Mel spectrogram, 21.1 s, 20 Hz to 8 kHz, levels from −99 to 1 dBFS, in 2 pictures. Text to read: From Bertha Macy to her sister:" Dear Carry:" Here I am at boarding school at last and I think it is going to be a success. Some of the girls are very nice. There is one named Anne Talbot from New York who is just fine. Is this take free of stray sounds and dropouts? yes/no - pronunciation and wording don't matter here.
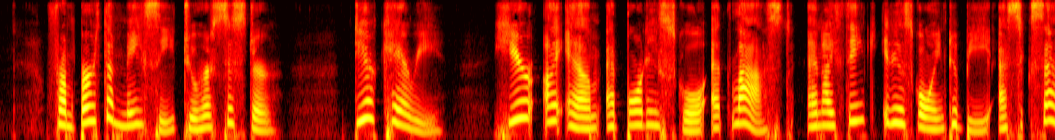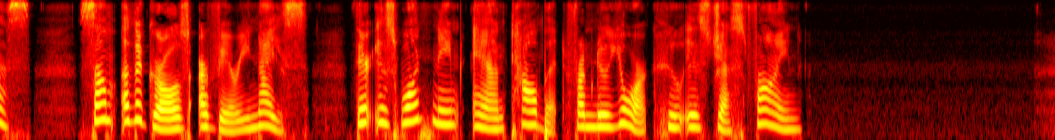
yes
